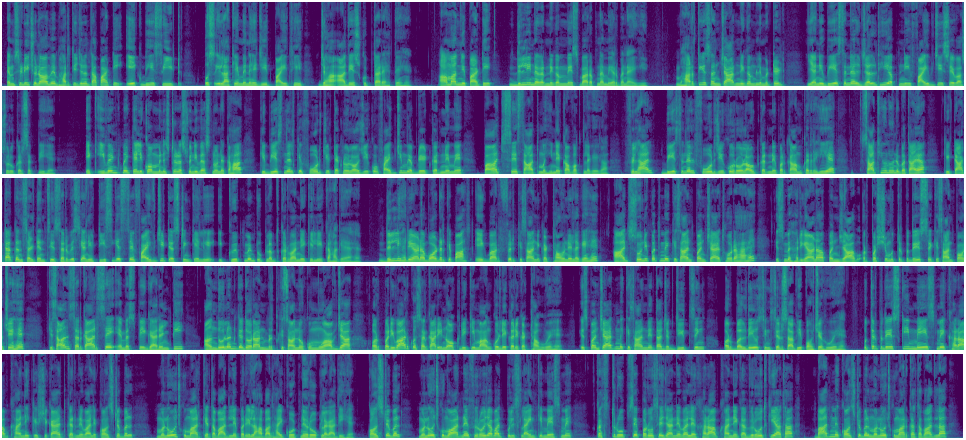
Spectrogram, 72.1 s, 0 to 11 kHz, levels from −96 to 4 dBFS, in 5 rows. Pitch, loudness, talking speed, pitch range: 180 Hz, -20 LUFS, 195 wpm, 160-200 Hz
